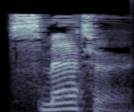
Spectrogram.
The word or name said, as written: smatter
